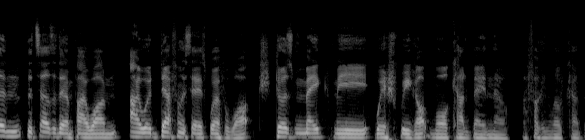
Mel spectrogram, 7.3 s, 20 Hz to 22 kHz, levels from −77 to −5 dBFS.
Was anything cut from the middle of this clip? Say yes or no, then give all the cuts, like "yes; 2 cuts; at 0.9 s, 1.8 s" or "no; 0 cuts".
yes; 3 cuts; at 1.5 s, 3.3 s, 4.6 s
